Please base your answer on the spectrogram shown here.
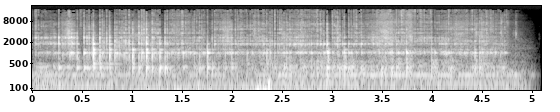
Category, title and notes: Sound effects > Objects / House appliances
WOODFric-Samsung Galaxy Smartphone, CU Board Scrape On Concrete Nicholas Judy TDC
A wooden board scraping on concrete.
wooden, foley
